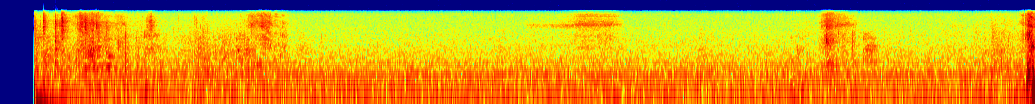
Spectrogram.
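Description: A pug gives short, breathy snorts and sniffs, with quiet pauses and a faint steady hum.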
